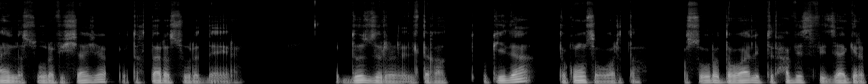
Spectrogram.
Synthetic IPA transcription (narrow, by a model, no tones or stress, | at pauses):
janlːɑsˤːuːɾˤɑfiʃːaːʃawit̪ixt̪ɑːɾˤɑsˤːuːɾˤɑd̪ːa̰ːʔḭɾa | d̪uzɾˤalḭlt̪ɪɣaːt̪̚wikid̪a | t̪akuːnsˤɑwːɑɾˤt̪a | ʔɑsˤːuːɾˤɑt̪̬ˤːɑwaːlib̚t̪it̪ħafizfit̪zaːk̬ɪɾa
